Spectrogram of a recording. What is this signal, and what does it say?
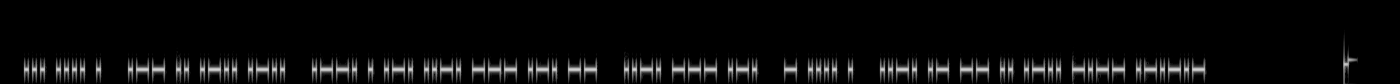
Morse code, heard as a keyed tone, about 30 wpm, 700 Hz. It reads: SHE WILL PERFORM FOR THE FAMILY.
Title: Sentences from Top 1000 Words - Review Part 5 - 30wpm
